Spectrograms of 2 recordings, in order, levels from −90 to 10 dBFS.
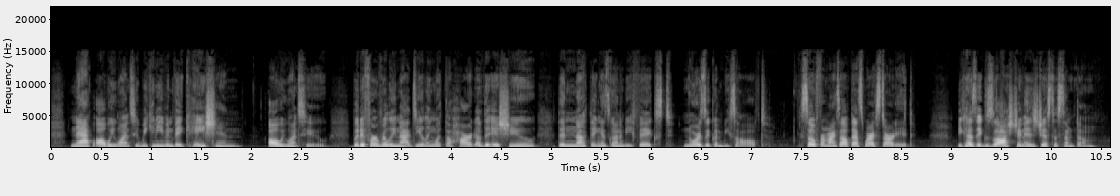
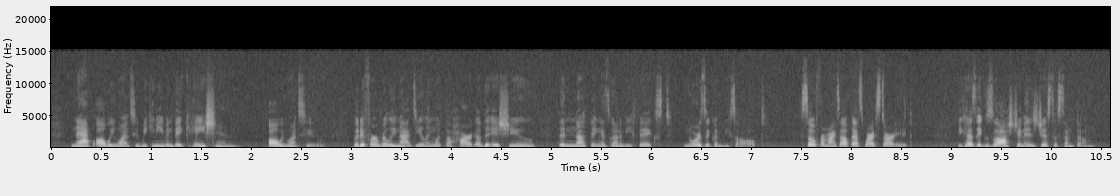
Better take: first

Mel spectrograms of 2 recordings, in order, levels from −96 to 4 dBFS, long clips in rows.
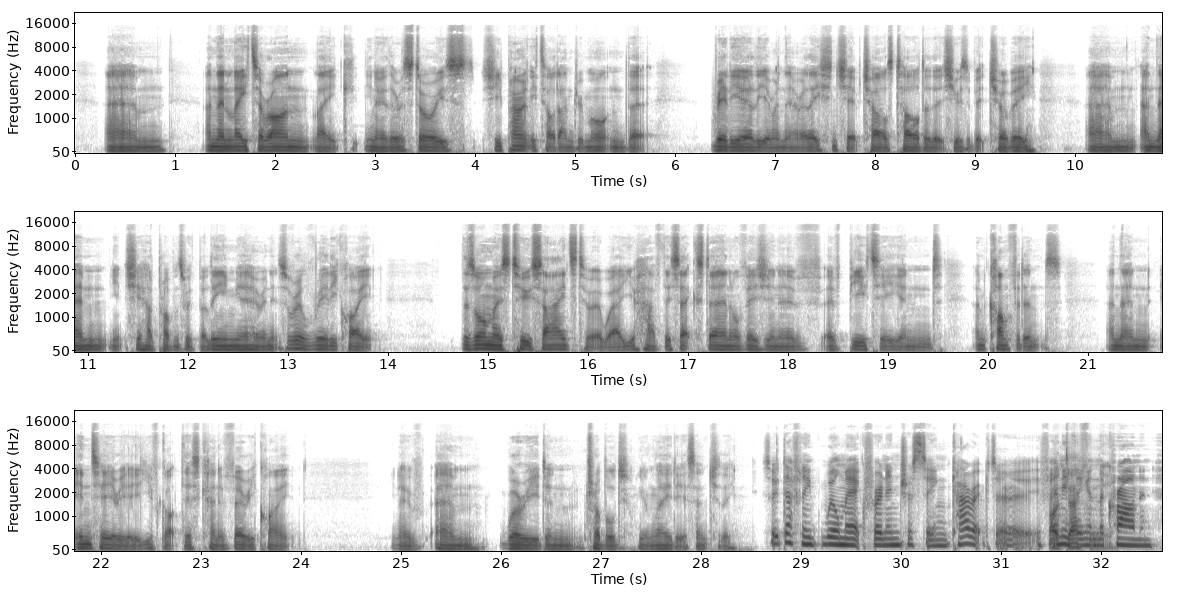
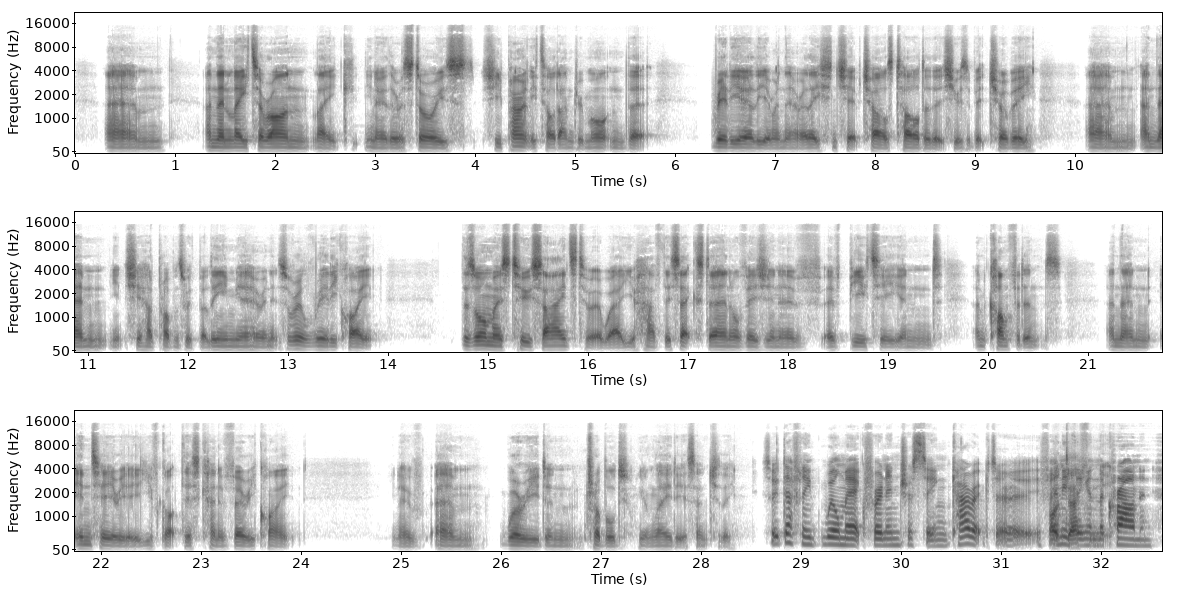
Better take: first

